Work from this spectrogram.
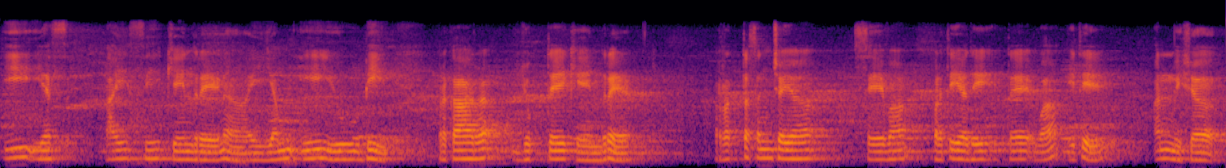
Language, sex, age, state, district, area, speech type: Sanskrit, male, 18-30, Karnataka, Uttara Kannada, rural, read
